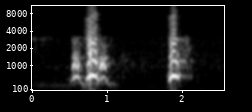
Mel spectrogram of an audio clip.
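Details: Loud, harsh barks from a Border Collie, one of the sisters Hope and Helvy: a drawn-out double bark followed a second later by a single short, forceful one.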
